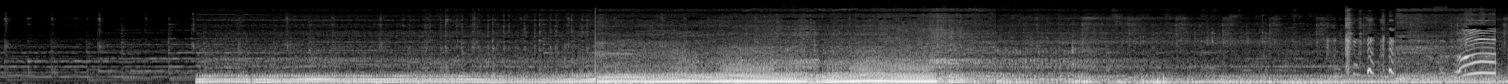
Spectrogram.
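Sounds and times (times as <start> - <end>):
engine revving under heavy load: 2.0 - 15.0
faint music: 9.7 - 15.0.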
